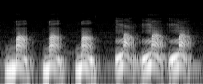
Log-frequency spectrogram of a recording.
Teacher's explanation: मा में होट तो आएगा आएगा है ना नाक भी आएगी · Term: नासिका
